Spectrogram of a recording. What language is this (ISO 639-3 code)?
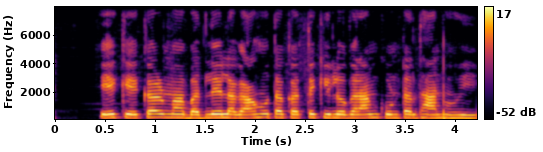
hne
